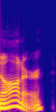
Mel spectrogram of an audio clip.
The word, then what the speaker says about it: honor: An hour, an heir, an honor. We use an because the h is silent.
